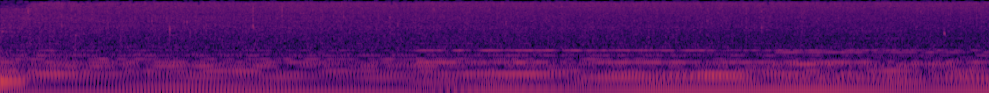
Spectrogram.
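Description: Steady, gentle rain hisses continuously at a soft, even level, with a low sustained tonal hum running beneath it and no voices.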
